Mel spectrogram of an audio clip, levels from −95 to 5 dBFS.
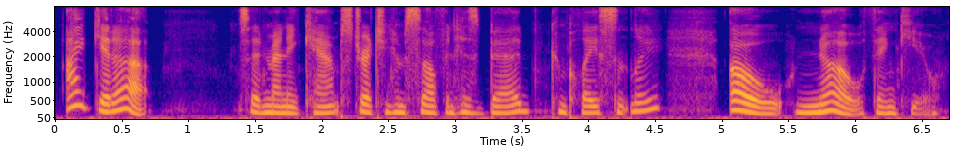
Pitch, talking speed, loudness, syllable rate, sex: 190 Hz, 135 wpm, -18 LUFS, 4.2 syllables/s, female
